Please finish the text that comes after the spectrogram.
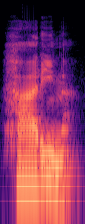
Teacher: en la Edad Media se escribiera también con f, pero que se pronunciara harina, con aspiración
